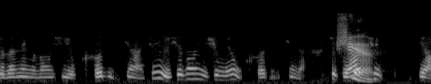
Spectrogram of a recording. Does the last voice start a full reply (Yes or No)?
Yes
